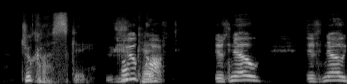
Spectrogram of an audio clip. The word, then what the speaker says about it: Joukowsky: It's pronounced Joukowsky. Joukowsky.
